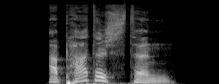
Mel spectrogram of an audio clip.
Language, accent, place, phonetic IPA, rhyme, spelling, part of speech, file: German, Germany, Berlin, [aˈpaːtɪʃstn̩], -aːtɪʃstn̩, apathischsten, adjective, De-apathischsten.ogg
- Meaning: 1. superlative degree of apathisch 2. inflection of apathisch: strong genitive masculine/neuter singular superlative degree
